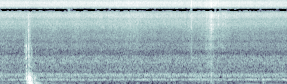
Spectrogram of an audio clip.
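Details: Japanese honey bees, a rare colony nesting inside a storehouse, being removed: a steady low hum with stacked overtones, broken by one sharp knock just after the start.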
